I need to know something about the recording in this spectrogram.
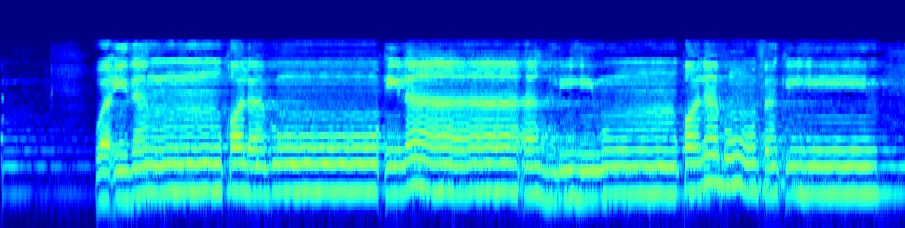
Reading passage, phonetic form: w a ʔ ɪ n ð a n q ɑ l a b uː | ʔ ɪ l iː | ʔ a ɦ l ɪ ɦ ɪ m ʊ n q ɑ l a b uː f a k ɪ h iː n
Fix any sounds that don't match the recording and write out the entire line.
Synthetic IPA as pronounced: w a ʔ ɪ ð a n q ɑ l a b uː | ʔ ɪ l aː | ʔ a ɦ l ɪ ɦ ɪ m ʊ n q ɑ l a b uː f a k ɪ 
